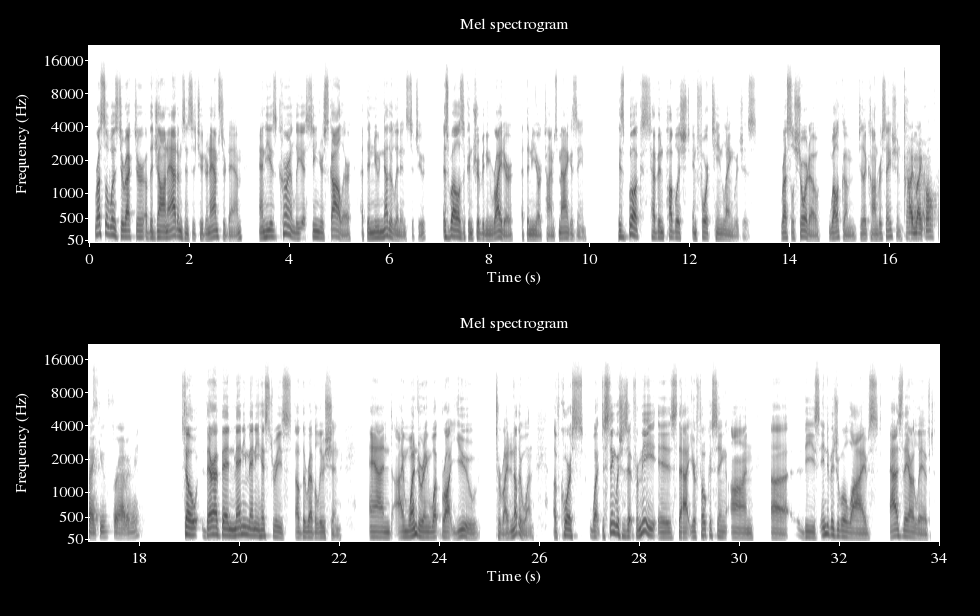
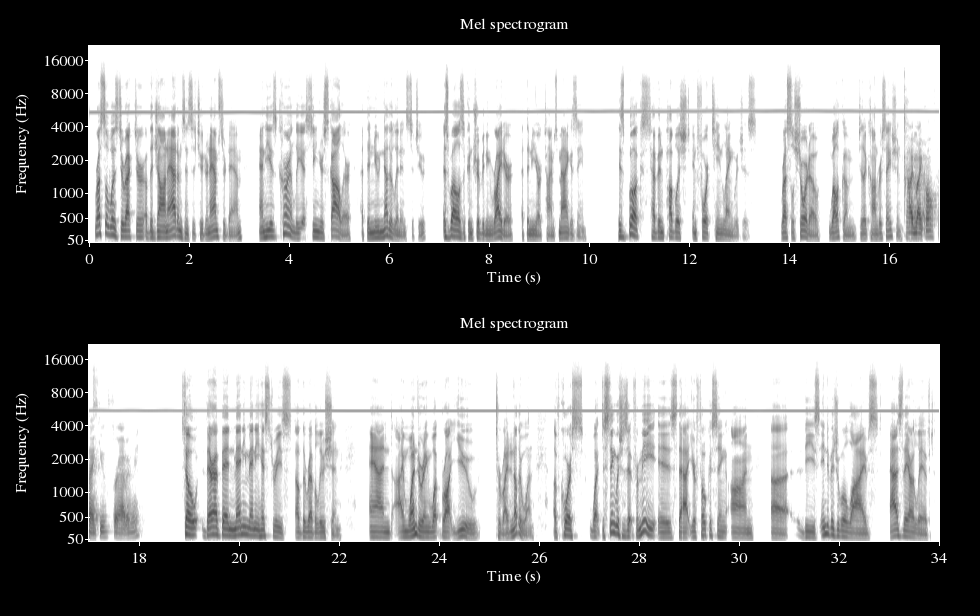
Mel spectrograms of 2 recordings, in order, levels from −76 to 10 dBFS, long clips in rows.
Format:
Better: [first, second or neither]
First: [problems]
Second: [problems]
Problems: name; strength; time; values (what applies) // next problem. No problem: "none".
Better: first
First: none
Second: high-pitched whine; noticeable; throughout; 5.5 kHz, 10 dB below the speech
